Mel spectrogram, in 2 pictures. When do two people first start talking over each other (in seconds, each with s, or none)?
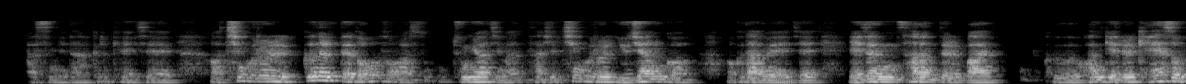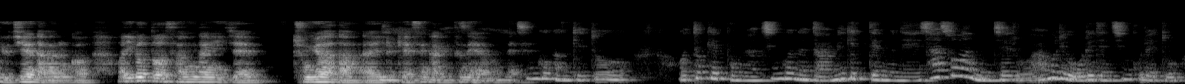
15.6 s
